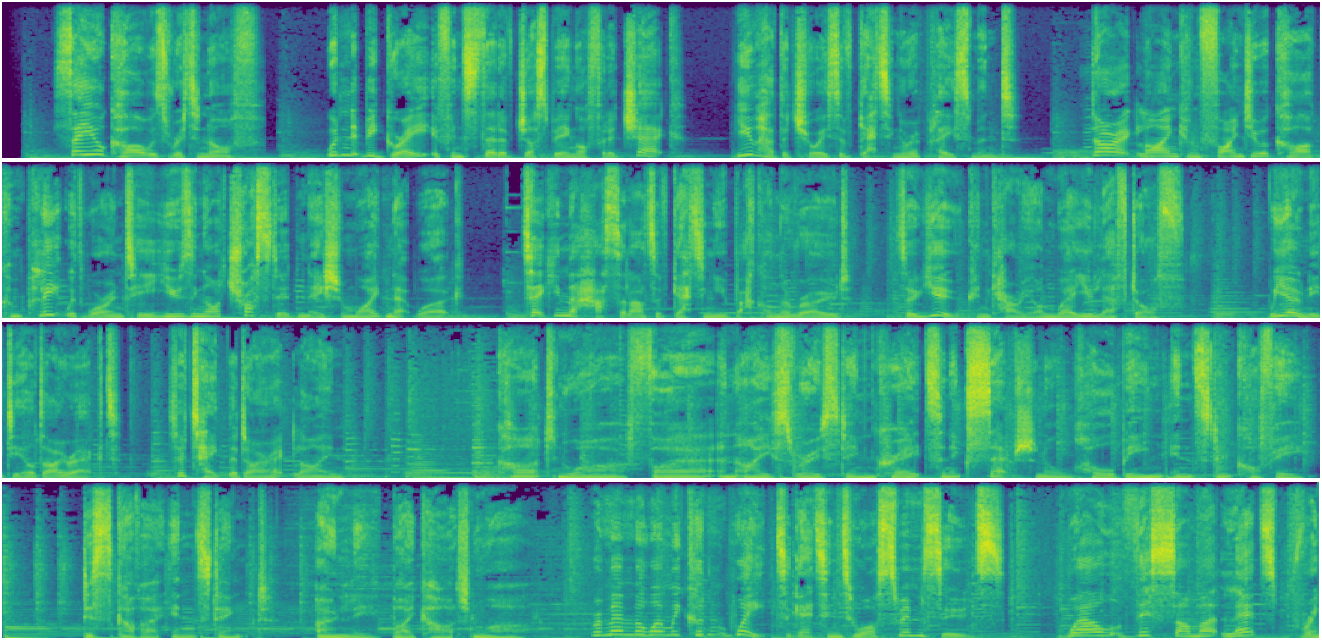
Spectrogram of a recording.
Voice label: Commercials

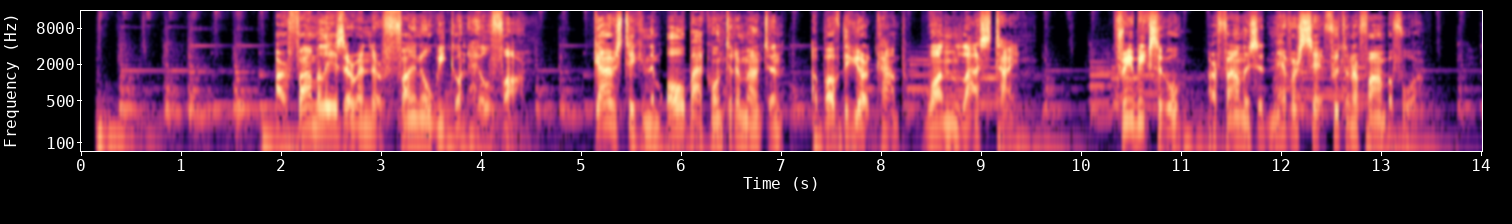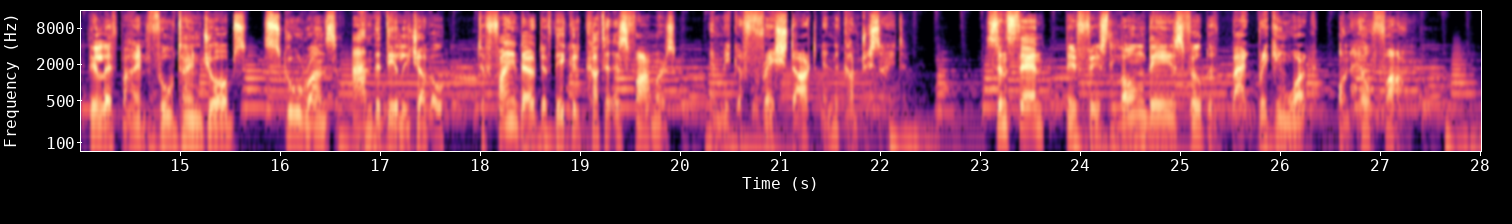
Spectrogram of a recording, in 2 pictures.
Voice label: Documentary

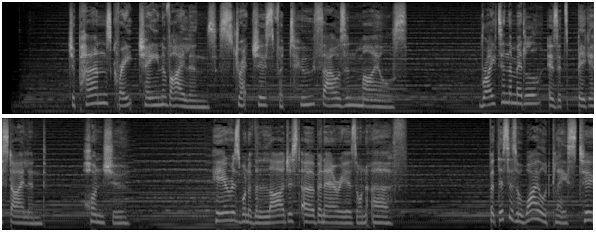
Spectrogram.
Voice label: Documentary

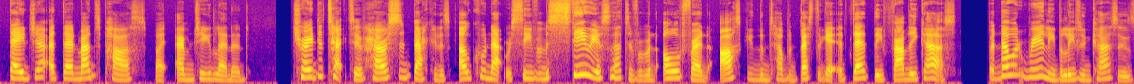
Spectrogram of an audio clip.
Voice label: Narrative

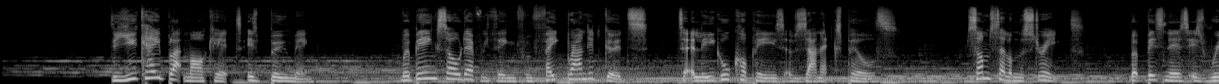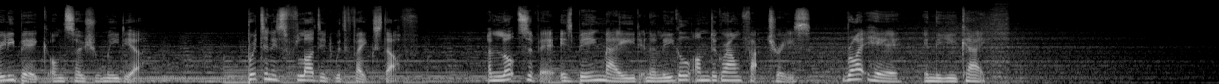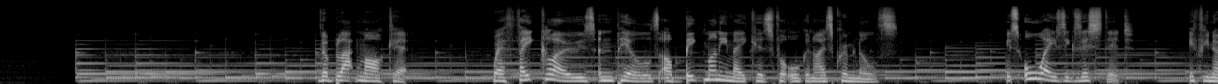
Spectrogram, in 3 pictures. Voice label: Documentary

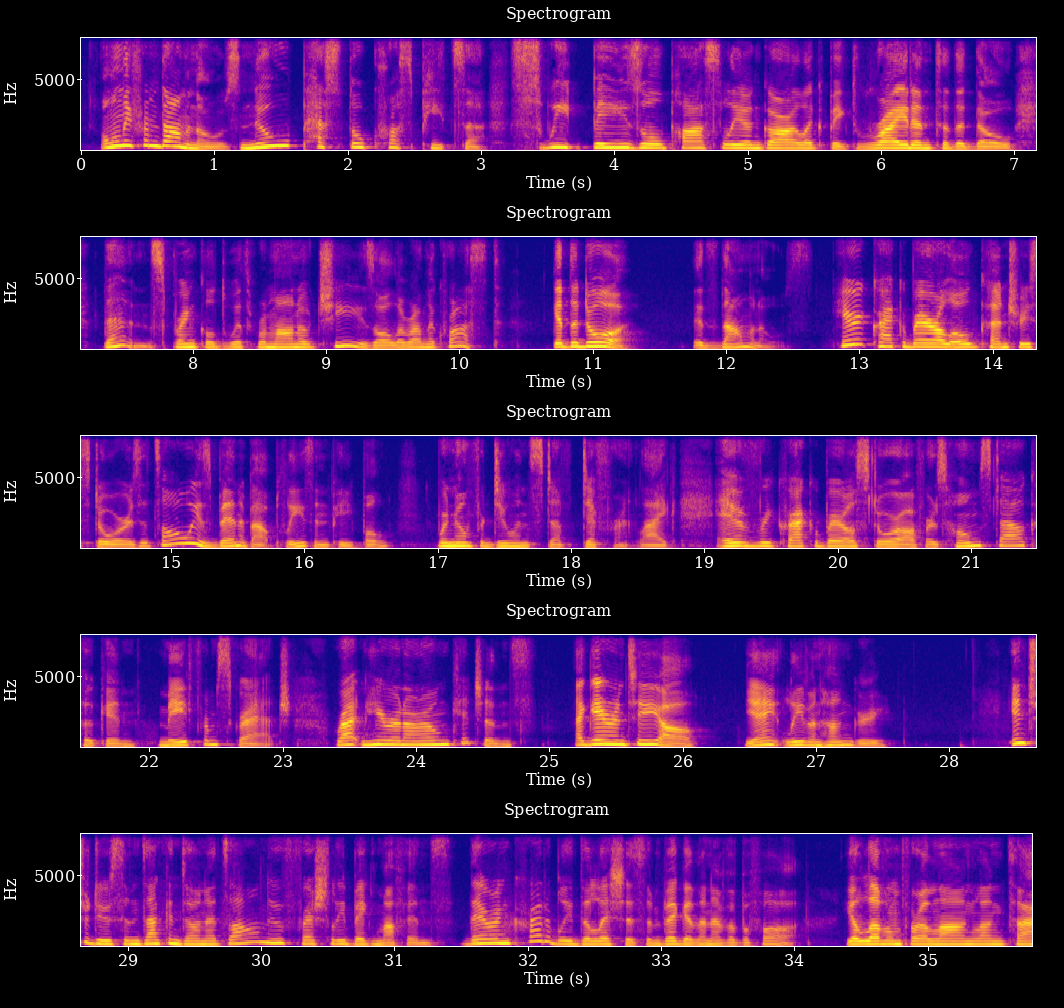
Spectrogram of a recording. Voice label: US Accents

